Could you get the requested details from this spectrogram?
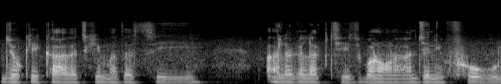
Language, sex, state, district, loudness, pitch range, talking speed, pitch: Garhwali, male, Uttarakhand, Tehri Garhwal, -21 LUFS, 85-95 Hz, 130 wpm, 90 Hz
